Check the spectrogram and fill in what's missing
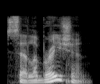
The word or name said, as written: celebration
